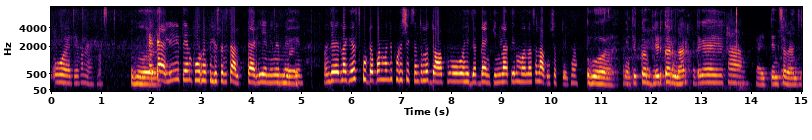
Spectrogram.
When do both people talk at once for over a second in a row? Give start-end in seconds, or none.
none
